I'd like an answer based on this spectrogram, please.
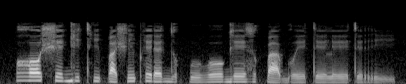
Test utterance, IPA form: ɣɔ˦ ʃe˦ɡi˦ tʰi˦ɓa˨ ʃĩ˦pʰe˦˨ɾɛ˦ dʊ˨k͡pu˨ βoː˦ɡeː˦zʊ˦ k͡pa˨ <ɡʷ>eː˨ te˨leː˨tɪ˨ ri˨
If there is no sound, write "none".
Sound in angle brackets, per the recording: ɡʷ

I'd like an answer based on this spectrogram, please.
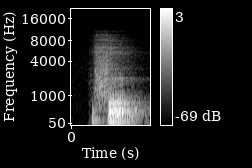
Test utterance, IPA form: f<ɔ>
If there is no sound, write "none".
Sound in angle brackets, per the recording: o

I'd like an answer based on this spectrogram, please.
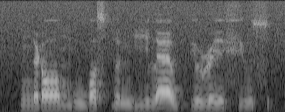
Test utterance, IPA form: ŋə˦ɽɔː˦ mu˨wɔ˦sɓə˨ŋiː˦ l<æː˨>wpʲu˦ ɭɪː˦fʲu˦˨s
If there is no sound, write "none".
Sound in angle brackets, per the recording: æː˨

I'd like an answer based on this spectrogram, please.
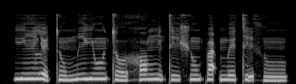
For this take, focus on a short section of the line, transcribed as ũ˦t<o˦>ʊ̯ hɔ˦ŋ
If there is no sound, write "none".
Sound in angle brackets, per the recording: o˨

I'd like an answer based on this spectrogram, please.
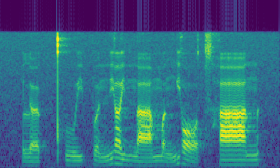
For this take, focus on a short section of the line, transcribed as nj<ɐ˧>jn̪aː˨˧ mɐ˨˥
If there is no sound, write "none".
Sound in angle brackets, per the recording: ɐ˧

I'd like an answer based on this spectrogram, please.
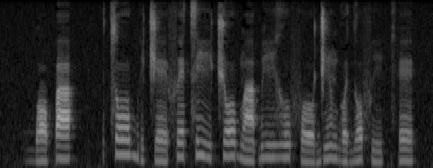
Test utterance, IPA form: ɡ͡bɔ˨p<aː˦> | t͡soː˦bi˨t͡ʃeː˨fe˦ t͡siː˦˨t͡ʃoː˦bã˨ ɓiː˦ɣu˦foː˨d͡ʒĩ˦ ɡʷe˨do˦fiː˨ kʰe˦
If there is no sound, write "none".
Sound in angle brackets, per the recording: a˦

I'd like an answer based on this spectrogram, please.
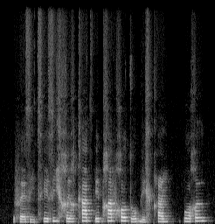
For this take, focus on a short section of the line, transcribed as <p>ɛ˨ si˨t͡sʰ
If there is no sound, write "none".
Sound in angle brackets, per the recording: f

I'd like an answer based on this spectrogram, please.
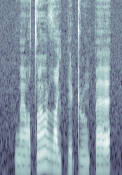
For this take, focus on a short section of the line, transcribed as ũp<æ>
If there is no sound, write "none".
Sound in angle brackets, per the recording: æ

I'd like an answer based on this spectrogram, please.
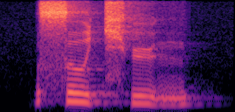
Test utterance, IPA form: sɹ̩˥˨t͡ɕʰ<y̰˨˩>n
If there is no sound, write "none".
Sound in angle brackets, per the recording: y̰˨˩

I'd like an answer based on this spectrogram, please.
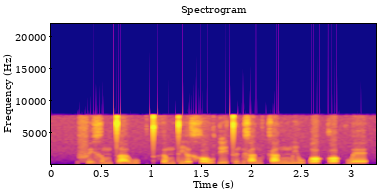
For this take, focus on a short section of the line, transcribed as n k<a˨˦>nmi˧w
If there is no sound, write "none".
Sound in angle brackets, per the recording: a˨˦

